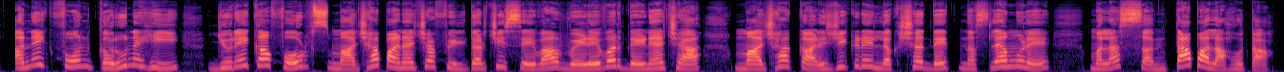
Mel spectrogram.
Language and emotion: Marathi, angry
